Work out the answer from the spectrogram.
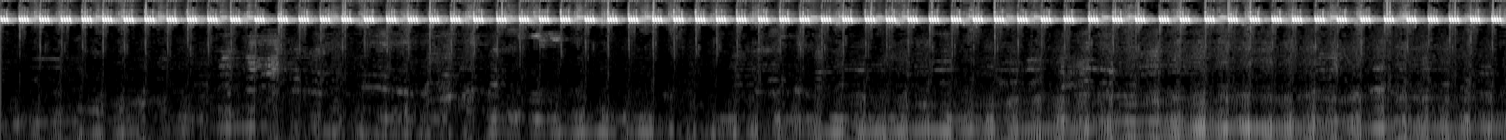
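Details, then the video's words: Cricket chirps ring out sharp and clear, a high, bright tone in quick bursts about every half second, continuing evenly throughout, over a faint low background hum. "suara jangkrik jernih keras"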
